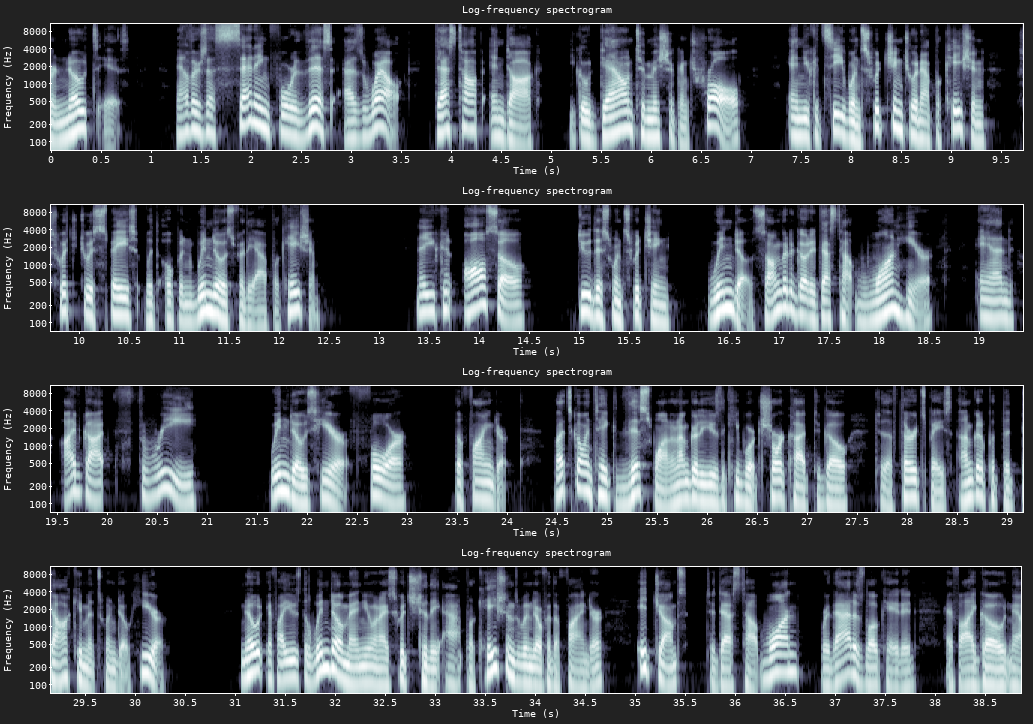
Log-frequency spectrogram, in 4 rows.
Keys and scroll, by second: 14.4 ctrl+Up, 26.4 ctrl+Right.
